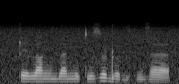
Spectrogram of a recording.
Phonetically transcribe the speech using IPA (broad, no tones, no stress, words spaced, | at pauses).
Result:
ʈelaŋ mbænɵtʷɘ zɵɖɵɡ | nzæ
